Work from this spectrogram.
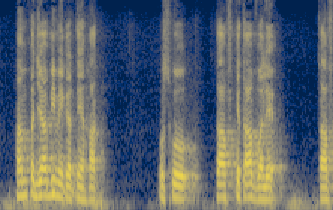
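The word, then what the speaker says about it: الحاقة: اور ایک ہے۔ حقاقہ، قاف کو قاف میں مدغم کر کے شد لگا کے حق پڑھتے ہیں، حقا، حقا، حقن، اور قاری بھی اس کو تلفظ طالب علموں کو یہی کراتے ہیں کہ اس کو اس طرح تشدید کے ساتھ پڑھو کہ 2 قاف مدغم حالت میں ادا ہوں، حقا۔ ہم پنجابی میں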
